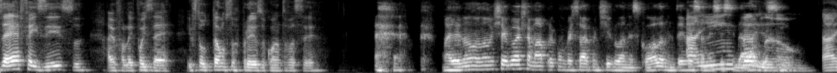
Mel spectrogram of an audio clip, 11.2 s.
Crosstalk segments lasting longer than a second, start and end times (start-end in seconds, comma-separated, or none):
9.1-10.6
